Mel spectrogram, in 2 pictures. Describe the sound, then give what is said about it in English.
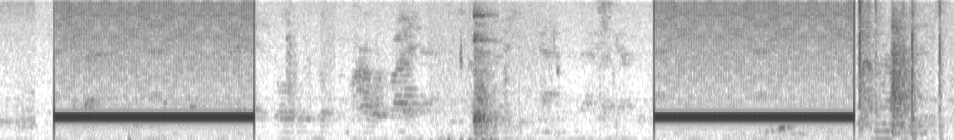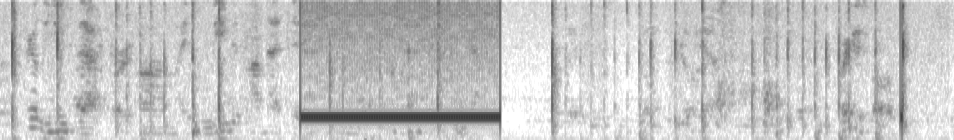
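Telephone ringback tone of a call about to be forwarded to voicemail, three long steady rings of about two seconds each, with faint voices and clatter in the gaps between them. “Your call is being forwarded to a ShoreTel voicemail system.”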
